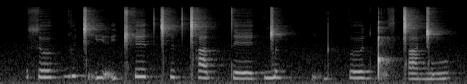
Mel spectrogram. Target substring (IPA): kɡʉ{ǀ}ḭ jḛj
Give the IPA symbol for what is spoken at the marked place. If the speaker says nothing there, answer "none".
ǀ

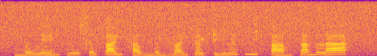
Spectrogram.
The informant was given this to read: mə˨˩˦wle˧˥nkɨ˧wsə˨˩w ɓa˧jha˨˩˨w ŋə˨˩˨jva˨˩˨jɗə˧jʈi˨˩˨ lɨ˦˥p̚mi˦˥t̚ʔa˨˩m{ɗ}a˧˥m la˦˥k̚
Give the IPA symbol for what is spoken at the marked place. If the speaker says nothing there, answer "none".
t̪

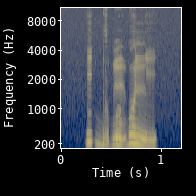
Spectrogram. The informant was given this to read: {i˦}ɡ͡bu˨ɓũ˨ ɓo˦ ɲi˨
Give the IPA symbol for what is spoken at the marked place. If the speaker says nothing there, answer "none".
i˦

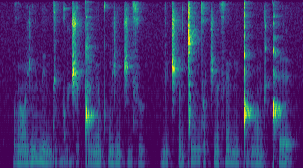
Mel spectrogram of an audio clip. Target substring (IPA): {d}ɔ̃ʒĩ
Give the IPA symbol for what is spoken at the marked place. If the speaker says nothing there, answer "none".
ð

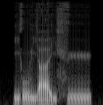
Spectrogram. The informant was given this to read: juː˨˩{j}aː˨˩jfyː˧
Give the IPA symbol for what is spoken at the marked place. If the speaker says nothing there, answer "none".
j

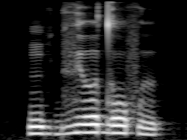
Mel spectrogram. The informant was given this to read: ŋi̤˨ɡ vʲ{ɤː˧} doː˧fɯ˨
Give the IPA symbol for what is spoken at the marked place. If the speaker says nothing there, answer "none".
ɤː˧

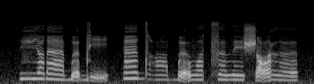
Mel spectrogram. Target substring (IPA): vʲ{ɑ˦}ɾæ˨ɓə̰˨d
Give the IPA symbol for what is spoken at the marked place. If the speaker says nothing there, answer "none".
ɑ˦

